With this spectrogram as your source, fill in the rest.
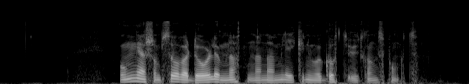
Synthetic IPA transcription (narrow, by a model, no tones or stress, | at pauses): ʊŋəʃɔmsoːʋəɖoːɭɪʊmnɑt̪n̩æːɳæmlɪɪkənuːəɡɔt̪ʰʉ̰ːt̪ɡɑŋspʰʊŋkt̪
